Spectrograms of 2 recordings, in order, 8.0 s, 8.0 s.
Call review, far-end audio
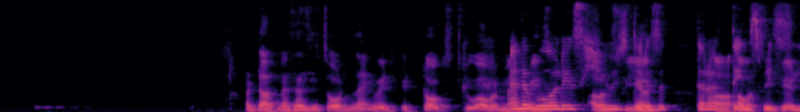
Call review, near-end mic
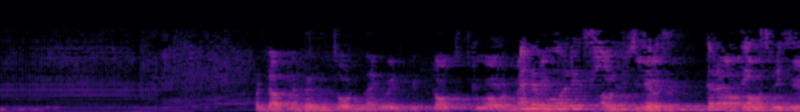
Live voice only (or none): none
